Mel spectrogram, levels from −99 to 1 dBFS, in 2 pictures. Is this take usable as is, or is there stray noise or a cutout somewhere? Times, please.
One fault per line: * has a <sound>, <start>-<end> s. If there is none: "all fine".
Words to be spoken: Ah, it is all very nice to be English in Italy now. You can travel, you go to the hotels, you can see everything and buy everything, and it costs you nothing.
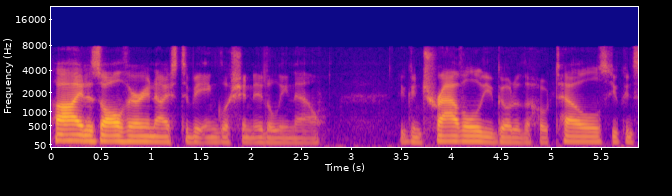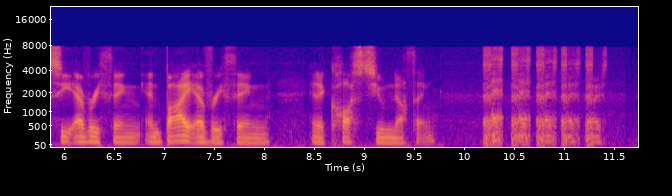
* has a laugh, 10.2-11.4 s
